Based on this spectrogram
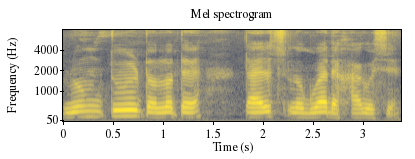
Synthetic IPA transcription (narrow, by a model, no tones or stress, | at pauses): ɹumtʊɹtɔlɔtɛtajlsloɡuwadɛkʰaɡojsɛ̰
